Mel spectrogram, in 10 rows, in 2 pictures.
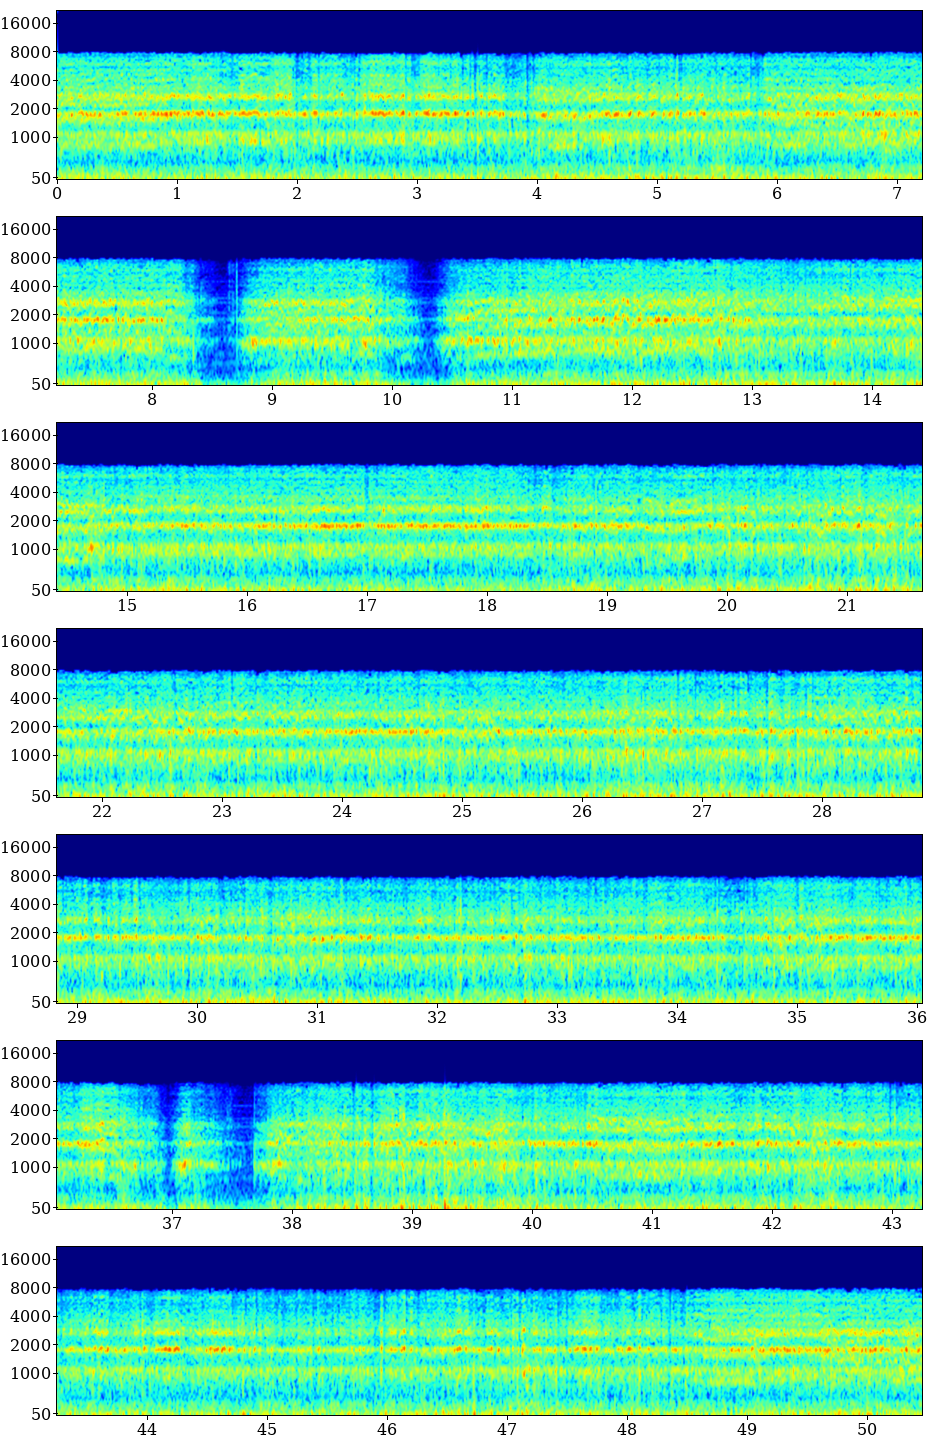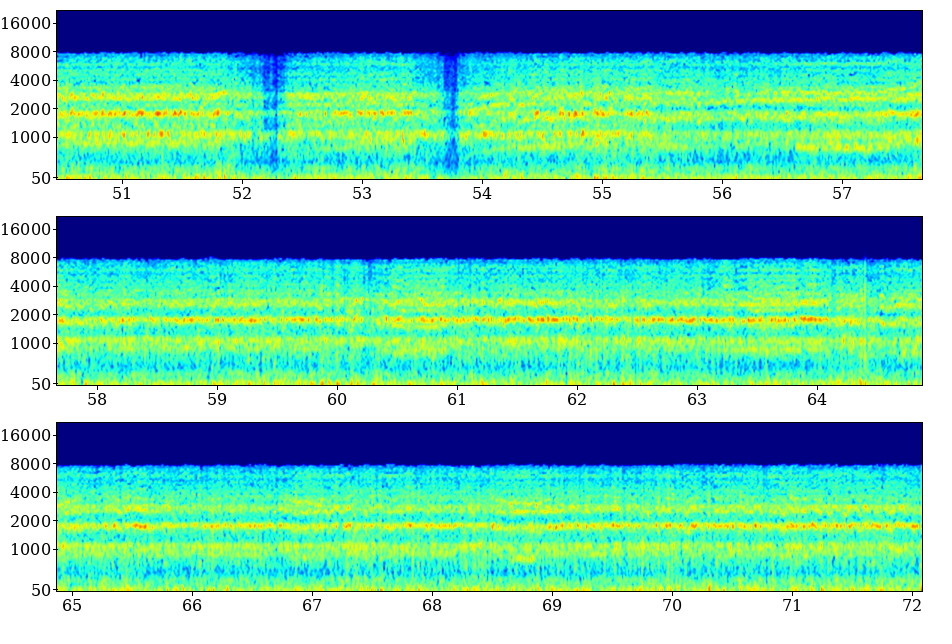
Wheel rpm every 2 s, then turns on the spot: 220, 230, 230, 200, 120, 140, 210, 220, 240, 230, 230, 220, 230, 230, 220, 230, 230, 230, 140, 170, 220, 230, 230, 230, 230, 190, 120, 170, 210, 230, 220, 230, 220, 230, 230, 230.
none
